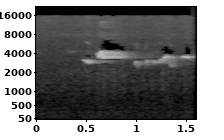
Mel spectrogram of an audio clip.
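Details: Bird song recorded on June 28: a thin, high whistled note that climbs slightly and holds for about half a second, then a lower wavering whistle and a short final note, over faint background hiss.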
